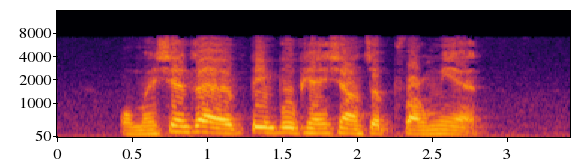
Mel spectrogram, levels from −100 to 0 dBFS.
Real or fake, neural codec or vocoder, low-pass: real; none; 7.2 kHz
